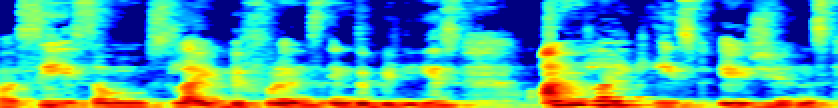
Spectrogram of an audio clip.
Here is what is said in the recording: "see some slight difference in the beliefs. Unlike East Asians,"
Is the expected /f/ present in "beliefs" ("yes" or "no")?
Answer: no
